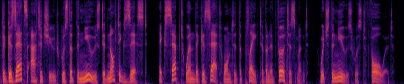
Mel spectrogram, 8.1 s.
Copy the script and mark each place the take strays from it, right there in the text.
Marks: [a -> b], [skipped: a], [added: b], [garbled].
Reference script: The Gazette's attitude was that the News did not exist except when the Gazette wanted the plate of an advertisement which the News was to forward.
The Gazette's attitude was that the News did not exist except when the Gazette wanted the plate of an advertisement which the News was to forward.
